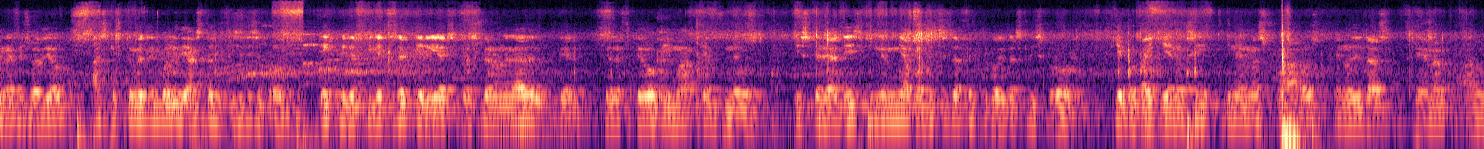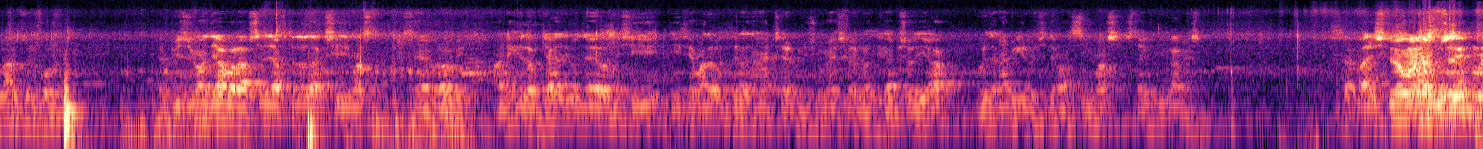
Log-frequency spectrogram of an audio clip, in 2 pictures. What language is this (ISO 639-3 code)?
ell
